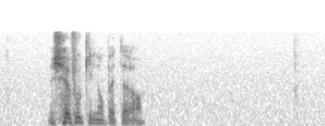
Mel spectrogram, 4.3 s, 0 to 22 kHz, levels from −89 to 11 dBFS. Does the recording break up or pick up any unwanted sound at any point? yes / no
no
